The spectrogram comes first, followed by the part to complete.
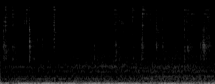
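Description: Light, irregular clicking and jingling of small hard objects being handled.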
